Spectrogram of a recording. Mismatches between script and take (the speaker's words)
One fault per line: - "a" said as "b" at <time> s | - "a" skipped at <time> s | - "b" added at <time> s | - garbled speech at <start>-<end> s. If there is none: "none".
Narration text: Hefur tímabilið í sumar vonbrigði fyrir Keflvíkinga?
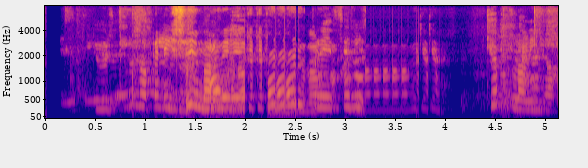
- "verið" added at 1.8 s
